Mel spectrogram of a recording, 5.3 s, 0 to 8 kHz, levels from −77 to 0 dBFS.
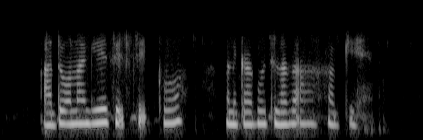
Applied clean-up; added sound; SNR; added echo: none; none; none; none.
